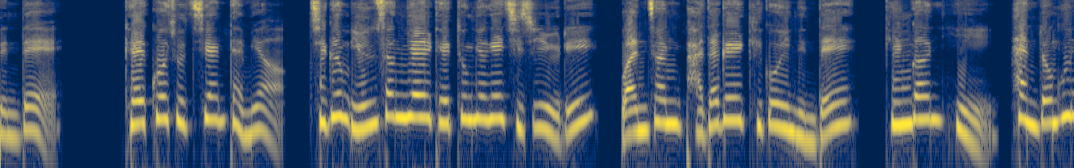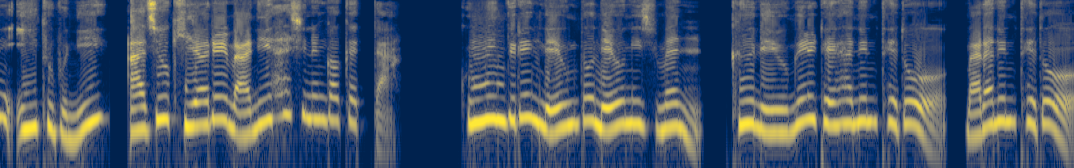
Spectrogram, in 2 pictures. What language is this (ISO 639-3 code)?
kor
